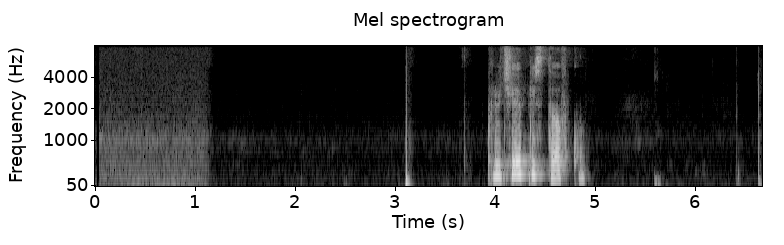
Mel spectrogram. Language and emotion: Russian, neutral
